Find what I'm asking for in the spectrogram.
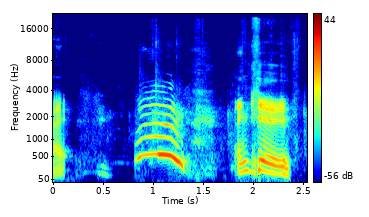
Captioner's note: applause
